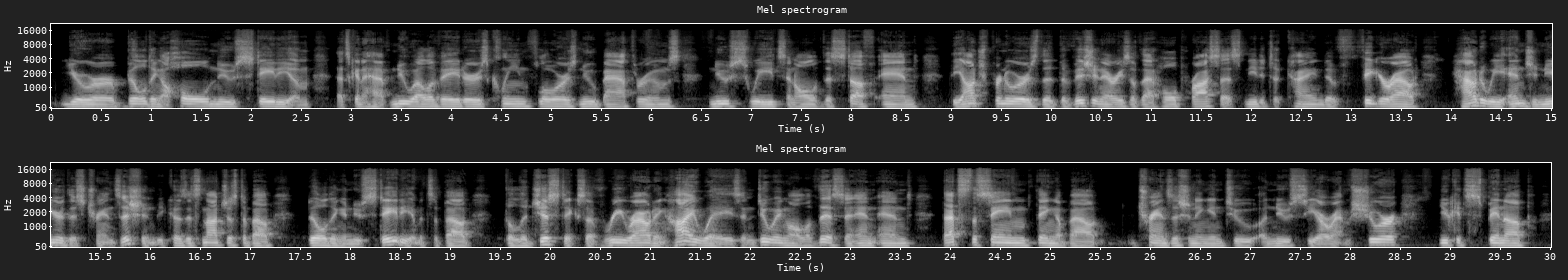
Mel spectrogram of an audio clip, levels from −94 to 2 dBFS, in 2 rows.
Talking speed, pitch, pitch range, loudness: 170 wpm, 105 Hz, 95-110 Hz, -24 LUFS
